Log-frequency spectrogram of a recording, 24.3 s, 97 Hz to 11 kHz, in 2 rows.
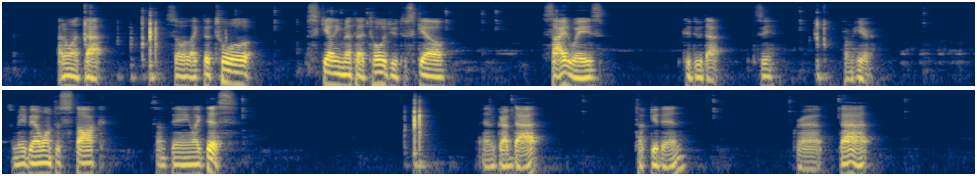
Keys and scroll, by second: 0.9 z, 1.7 space, 10.1 z, 17.2 space.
